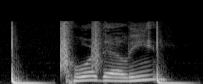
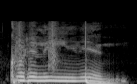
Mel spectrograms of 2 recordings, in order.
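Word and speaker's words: Coeur d'Alene: Cordeline. It's French. You just say it really quickly, and you don't mention all the syllables or the consonants. Cordeline Inn.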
